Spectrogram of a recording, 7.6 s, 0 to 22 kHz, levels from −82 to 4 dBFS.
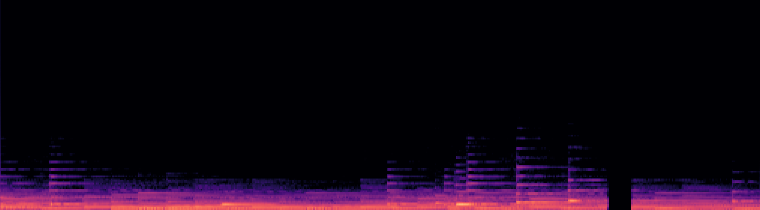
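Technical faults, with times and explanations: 6.08–6.33 s: stream reconnect. The music drops to silence for about 0.24 s as the connection breaks, then a fresh decoder resumes roughly 0.2 s further on.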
